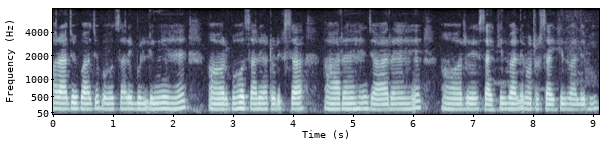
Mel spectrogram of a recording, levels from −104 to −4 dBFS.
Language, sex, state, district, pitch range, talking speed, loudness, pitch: Hindi, female, Bihar, Patna, 150-160 Hz, 165 wpm, -18 LUFS, 155 Hz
